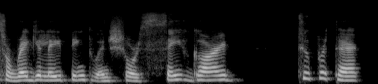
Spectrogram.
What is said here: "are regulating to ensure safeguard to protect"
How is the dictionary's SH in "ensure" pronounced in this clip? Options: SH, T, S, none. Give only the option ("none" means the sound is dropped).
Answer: SH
